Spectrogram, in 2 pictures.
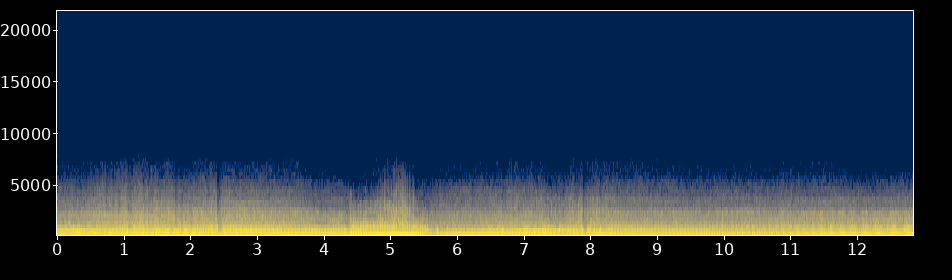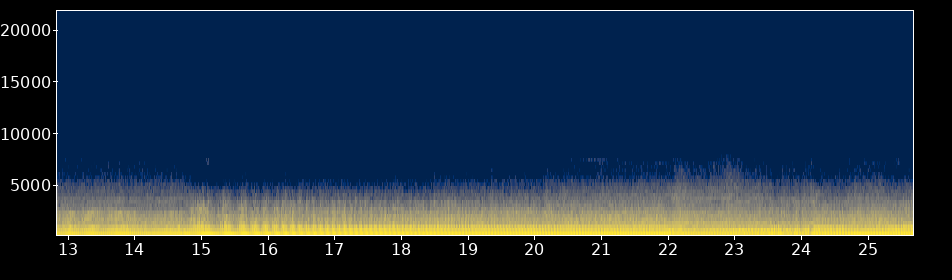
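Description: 2015 Ford Focus ST's turbocharged 2.0-litre four-cylinder breathing through a Hooker Blackheart 3-inch stainless catback exhaust, heard from behind the tips while driving. The exhaust note sinks slowly for about ten seconds as the car eases off, with a brief whoosh about five seconds in, then climbs steadily as it accelerates again.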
